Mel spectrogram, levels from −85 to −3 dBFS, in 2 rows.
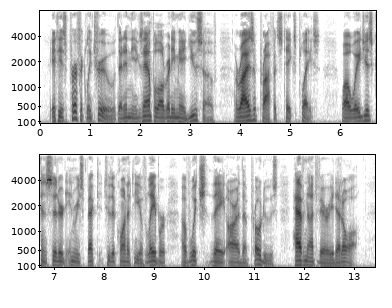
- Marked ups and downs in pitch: No, average, 3.2 semitones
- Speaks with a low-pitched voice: Yes, low, 105 Hz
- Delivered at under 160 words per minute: No, average, 175 wpm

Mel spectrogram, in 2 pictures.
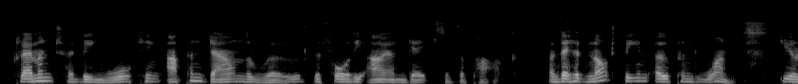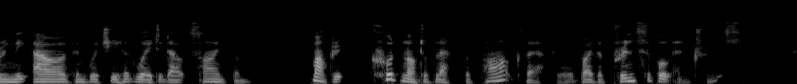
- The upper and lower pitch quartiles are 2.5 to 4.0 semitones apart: Yes, average, 3.7 semitones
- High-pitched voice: No, low, 120 Hz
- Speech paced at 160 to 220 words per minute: Yes, average, 170 wpm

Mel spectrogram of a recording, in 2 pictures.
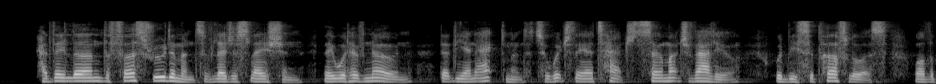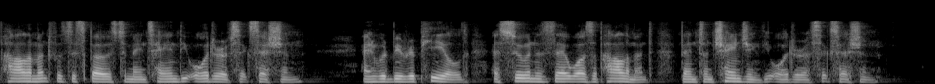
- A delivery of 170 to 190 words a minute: Yes, average, 175 wpm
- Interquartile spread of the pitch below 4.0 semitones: Yes, average, 2.8 semitones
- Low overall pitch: Yes, low, 130 Hz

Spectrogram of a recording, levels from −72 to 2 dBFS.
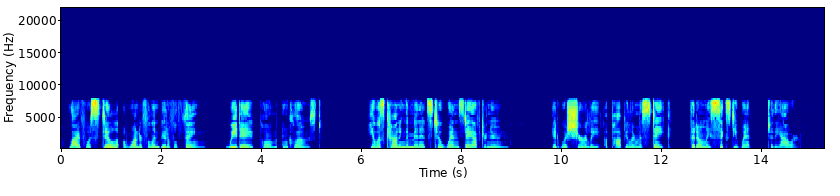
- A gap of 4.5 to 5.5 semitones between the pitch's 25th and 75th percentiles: No, average, 3.3 semitones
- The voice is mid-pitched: Yes, medium, 175 Hz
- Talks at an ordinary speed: No, slow, 125 wpm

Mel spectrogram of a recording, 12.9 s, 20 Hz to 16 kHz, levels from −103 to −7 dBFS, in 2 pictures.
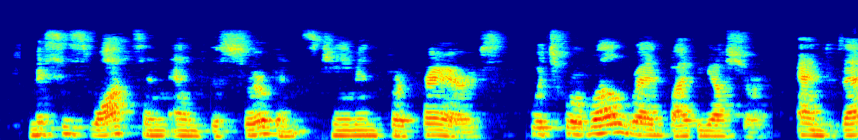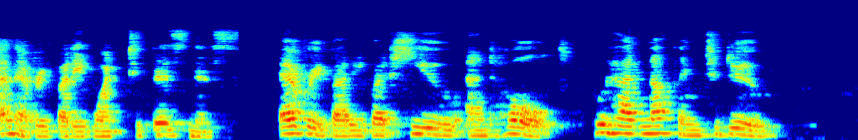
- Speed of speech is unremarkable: Yes, average, 150 wpm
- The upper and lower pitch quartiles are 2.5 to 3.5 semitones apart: No, average, 4.0 semitones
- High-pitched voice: No, medium, 150 Hz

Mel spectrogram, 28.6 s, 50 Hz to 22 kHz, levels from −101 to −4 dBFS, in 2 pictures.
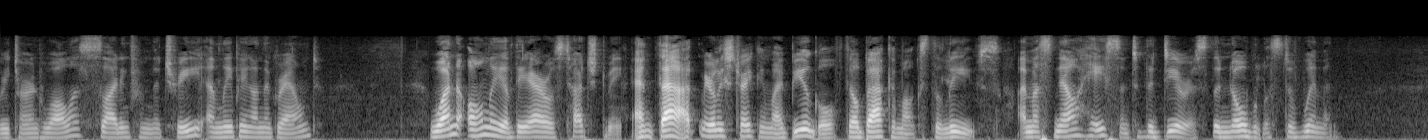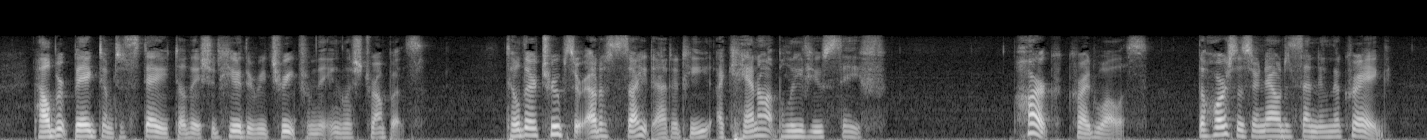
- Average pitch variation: Yes, average, 3.3 semitones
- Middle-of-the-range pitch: Yes, medium, 150 Hz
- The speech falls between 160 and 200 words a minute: Yes, average, 165 wpm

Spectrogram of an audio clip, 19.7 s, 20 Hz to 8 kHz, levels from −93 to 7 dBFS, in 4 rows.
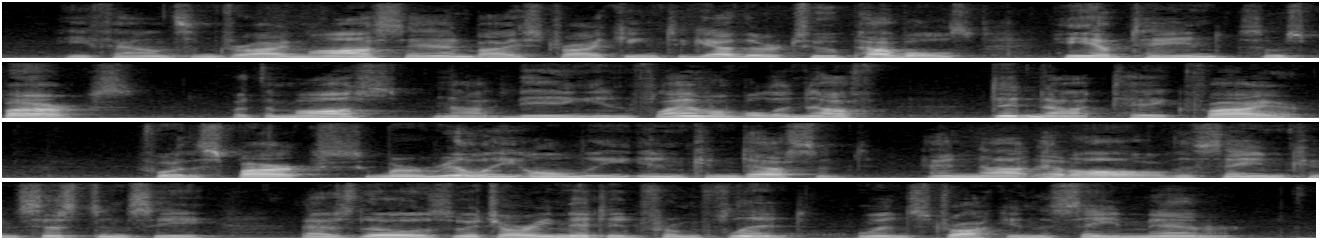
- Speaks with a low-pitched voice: Yes, low, 130 Hz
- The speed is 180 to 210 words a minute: No, average, 165 wpm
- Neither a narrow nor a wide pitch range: Yes, average, 4.3 semitones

